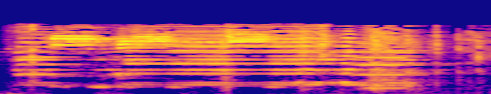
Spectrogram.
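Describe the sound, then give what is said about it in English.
Car horns honking together at a church service, several overlapping steady tones blaring almost continuously for over two seconds. “Amen? Honk your horn.”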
